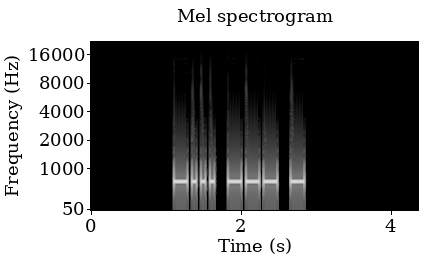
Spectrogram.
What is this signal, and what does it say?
Morse code, heard as a keyed tone, about 20 wpm, 700 Hz. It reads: BOT
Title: Build A Word - 1 Letter At A Time - 4-Letter Words - 20wpm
